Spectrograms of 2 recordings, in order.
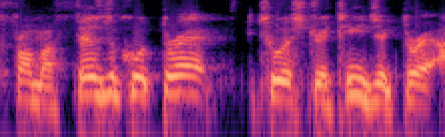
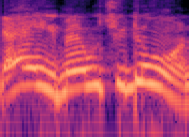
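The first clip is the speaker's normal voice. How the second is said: higher-pitched mock yell; imitated angry yell; 7 semitones higher than usual. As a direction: mildly act out an annoyed granddad's yell. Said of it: "he got mad and he yelled at me".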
